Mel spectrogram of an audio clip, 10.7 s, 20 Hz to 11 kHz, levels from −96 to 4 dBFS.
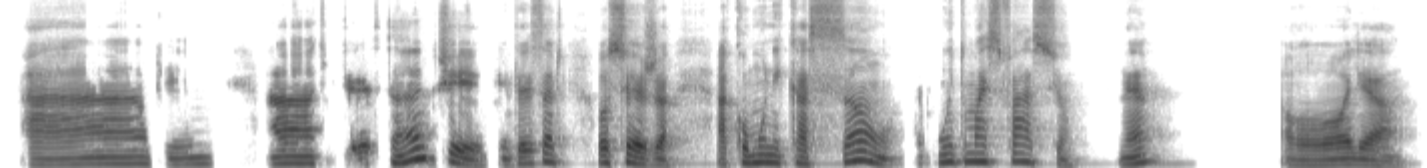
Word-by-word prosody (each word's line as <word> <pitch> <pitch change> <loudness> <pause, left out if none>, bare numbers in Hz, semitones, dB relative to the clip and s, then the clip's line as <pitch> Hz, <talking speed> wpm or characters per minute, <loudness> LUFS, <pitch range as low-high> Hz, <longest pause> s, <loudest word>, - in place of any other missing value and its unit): Ah, 115 +3 0
Ok. 120 - -12 0.8
Ah, 130 +1 +4
que 130 - -20
interessante! 175 - +2
Interessante. 125 +8 -1 0.2
Ou 140 - +4
seja, 110 -6 +4 0.3
a - - +2
comunicação 135 -1 +1
é 130 - -15
muito 155 +2 -2
mais 165 0 +1
fácil. 155 - -3 0.3
Né. 135 +5 -1 0.8
Olha. 100 -3 0
125 Hz, 90 wpm, -27 LUFS, 110-155 Hz, 0.8 s, Ah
